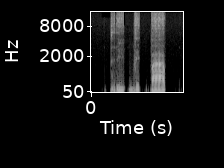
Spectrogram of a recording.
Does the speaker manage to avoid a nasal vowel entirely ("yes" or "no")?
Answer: yes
